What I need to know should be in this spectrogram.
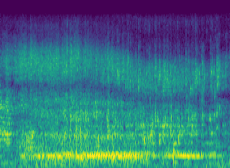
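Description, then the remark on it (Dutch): A toilet flushes in the men's restroom at the Koperen Knoop in one continuous rushing surge of water with a steady low gurgling hum underneath, loud and unbroken for about three seconds, then easing slightly at the end. “Ja, dit was een opname vanuit de WC in de Koperen Knoop. We staan hier in de Heren WC en deze is een verzoekplaatje voor Van Tijn.”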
